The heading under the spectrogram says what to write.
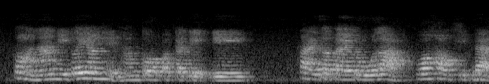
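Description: Nothing in this bit of speech catches the ear as a technical problem, so there's really nothing here to flag.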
